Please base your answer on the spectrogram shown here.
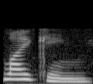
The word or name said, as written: liking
